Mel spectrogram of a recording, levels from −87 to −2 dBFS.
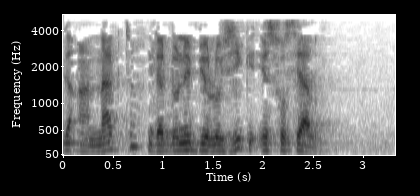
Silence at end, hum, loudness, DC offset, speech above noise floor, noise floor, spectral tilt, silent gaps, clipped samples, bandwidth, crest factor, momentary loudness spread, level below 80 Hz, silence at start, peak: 0.65 s; none; -21 LUFS; under 0.1%; 29 dB; -50 dBFS; -7 dB/octave; none; under 0.1%; 5 kHz; 20 dB; 5 LU; -64 dBFS; 0 s; -2 dBFS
